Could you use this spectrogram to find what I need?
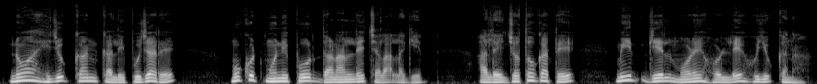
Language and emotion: Santali, neutral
